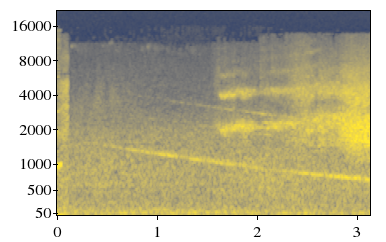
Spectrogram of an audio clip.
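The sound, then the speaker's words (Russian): Police car driving off: a steady tone glides slowly downward in pitch, joined halfway through by brighter whining bands that grow gradually louder toward the end. “Джек выбегает на улицу и садится за руль полицейской машины.”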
